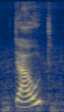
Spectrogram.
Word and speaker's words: doubt: Doubt, B is silent.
